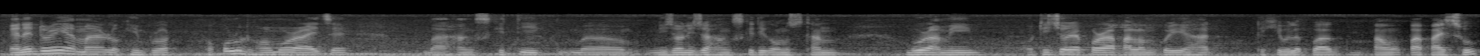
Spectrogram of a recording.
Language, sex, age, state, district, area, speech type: Assamese, male, 45-60, Assam, Lakhimpur, rural, spontaneous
